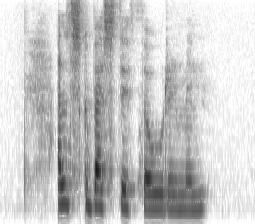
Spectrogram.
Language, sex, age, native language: Icelandic, female, 10, Icelandic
